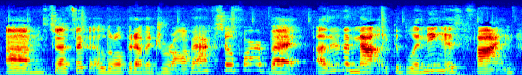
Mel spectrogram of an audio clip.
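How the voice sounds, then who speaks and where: A young woman vlogger chatting bubbly and casually through a makeup tutorial, her voice a little hoarse from allergies, with lots of "like" fillers. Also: medium pitch, moderate pace, fairly bright tone. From United States. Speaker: beauty vlogger.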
